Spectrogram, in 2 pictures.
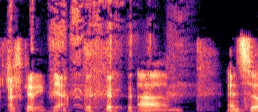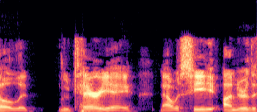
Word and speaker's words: Leterrier: It's, I think actually Leterrier. Last time Leterrier. I had no idea how to pronounce it. I looked it up and I completely forgot. So this time I made a point. I believe it's Louis Leterrier.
